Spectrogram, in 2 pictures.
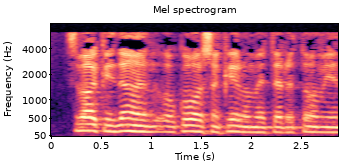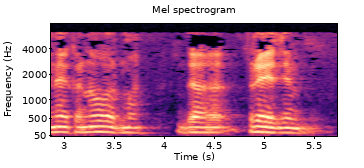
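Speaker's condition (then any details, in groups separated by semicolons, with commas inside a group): Parkinson's disease; illness not noticeable on radio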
